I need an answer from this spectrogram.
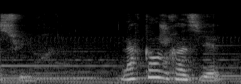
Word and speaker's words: Raziel: à suivre la cage raziel prononcé rosiel ce qui signifie secret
